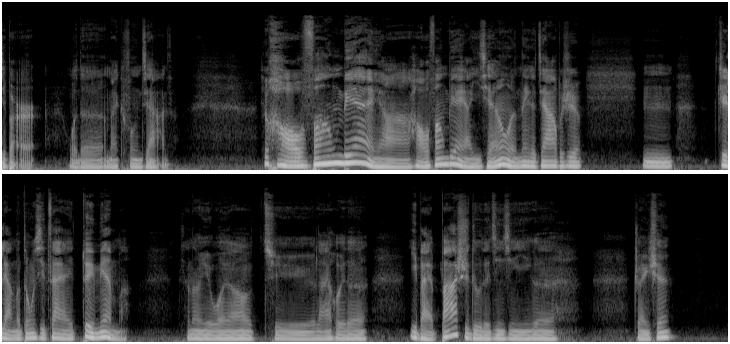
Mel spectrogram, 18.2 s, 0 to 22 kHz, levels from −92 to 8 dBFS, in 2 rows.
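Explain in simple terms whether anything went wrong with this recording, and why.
Nothing went wrong with this audio, because no fault can be heard anywhere in the recording.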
